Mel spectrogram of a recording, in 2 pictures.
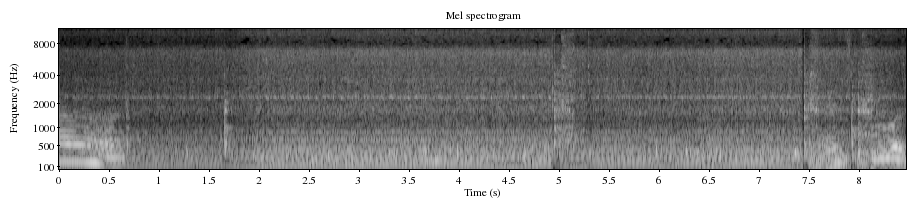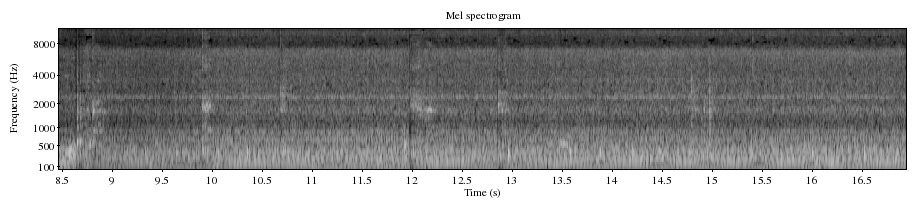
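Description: Metal spoon and fork clinking and scraping lightly on a ceramic plate during eating: a few faint clicks scattered through, over a steady background hum. A brief murmur of voice about eight seconds in.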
